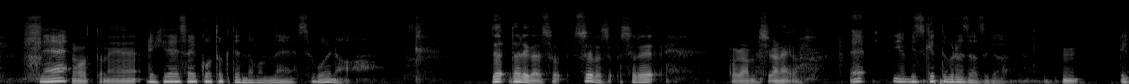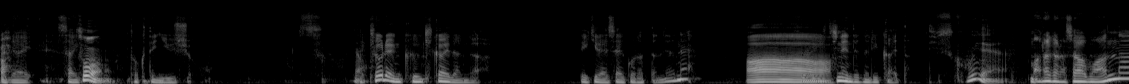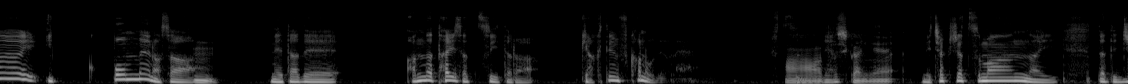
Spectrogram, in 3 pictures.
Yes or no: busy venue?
no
